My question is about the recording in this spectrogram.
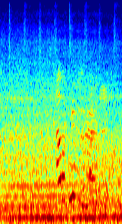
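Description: Outboard boat motor running with a steady low hum, with people's voices over it from about a second in.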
